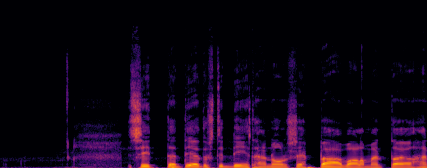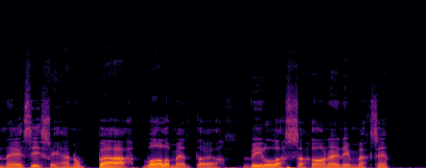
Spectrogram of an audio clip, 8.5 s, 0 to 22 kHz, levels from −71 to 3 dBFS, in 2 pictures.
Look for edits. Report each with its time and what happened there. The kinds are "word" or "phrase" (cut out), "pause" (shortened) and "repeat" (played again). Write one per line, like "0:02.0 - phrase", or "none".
0:01.2 - pause
0:02.5 - word
0:04.8 - phrase
0:07.4 - word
